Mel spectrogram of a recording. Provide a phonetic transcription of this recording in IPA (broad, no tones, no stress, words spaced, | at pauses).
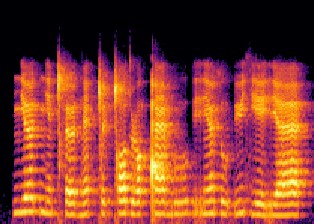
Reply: nʲœːtnʲæ̃ǀʰœː dɛ̃ʔǀø ǀɔtɹɔ ǃæ̃ bu | rʲœ̃su ʔysʲeːrʲæː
